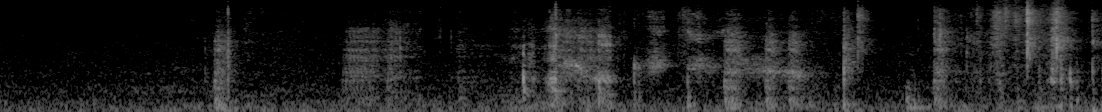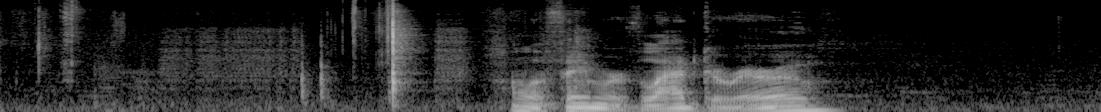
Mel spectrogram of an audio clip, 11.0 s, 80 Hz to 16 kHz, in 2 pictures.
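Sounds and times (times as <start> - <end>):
cards rustling: 2.0 - 7.9.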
